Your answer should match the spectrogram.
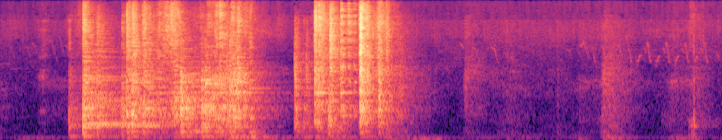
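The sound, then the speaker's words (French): Dishes and cutlery clatter in a sink for a few seconds as someone does the small washing-up and clears the worktop while a frying pan heats: a busy burst of clinking and rattling, then a pause and a couple of soft, faint knocks. “On peut ranger nos épluchures, on peut faire la petite vaisselle, passer un petit coup de propre.”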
